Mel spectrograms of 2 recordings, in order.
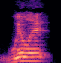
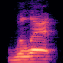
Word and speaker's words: Willett: both teams getting points it is Danny Willett Willette however you want to pronounce it you guys are both correct so the theme linked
